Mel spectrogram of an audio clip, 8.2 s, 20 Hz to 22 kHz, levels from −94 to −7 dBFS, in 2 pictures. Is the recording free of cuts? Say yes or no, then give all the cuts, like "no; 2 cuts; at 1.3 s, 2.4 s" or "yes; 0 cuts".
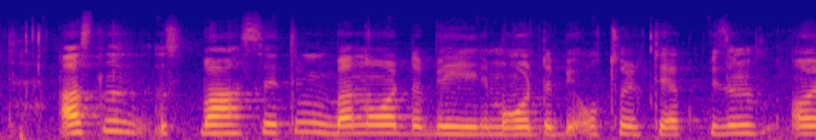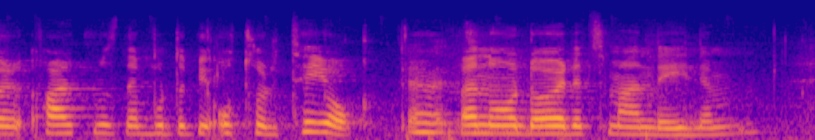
no; 2 cuts; at 2.2 s, 4.2 s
